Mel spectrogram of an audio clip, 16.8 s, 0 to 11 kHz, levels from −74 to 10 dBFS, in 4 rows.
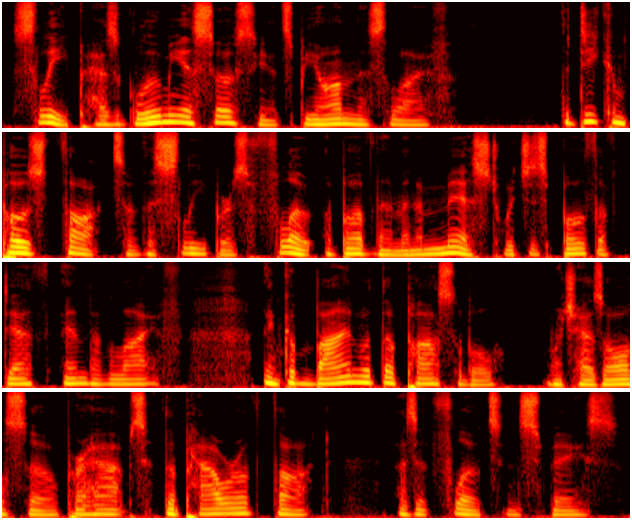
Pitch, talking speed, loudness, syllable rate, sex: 125 Hz, 160 wpm, -21 LUFS, 4.5 syllables/s, male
